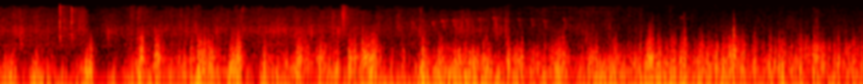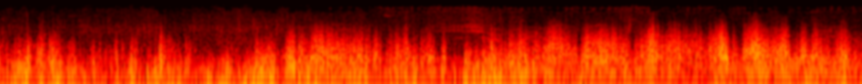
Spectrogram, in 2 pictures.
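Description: Wind buffeting the microphone of a camera carried on a moving bicycle, with frequent small knocks and rattles as the bike rolls over the pavement.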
